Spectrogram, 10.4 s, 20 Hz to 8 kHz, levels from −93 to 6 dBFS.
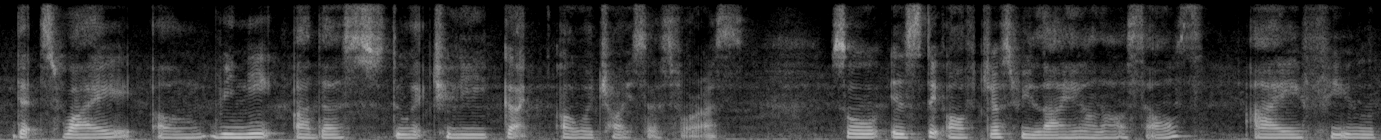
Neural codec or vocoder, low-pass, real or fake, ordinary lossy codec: codec, 16 kHz, 8 kbps, FreqCodec, smaller model; none; fake; none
